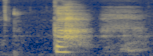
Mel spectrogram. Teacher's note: bagian belakang lidah membentuk penyempitan penutupan sempurna atau penutupan total dengan velum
